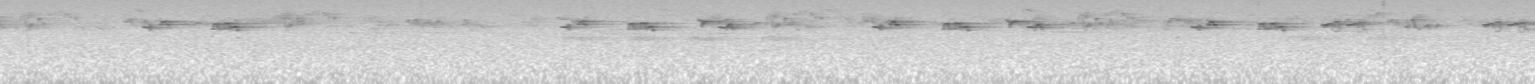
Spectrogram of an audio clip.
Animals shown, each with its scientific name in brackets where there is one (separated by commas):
American Robin (Turdus migratorius), Red-eyed Vireo (Vireo olivaceus)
